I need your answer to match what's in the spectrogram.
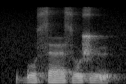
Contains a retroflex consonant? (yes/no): yes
